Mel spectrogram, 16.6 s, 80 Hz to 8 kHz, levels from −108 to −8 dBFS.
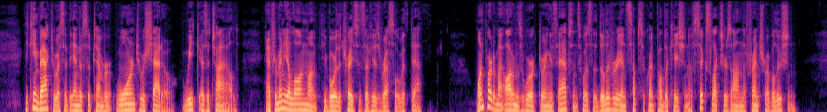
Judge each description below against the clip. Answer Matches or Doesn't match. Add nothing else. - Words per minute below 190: Doesn't match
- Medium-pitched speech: Doesn't match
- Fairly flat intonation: Doesn't match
